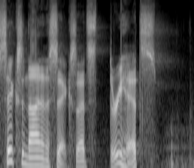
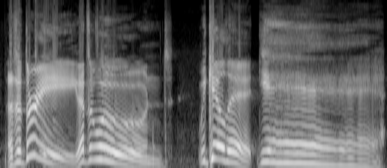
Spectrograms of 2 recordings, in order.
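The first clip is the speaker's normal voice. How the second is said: high, loud victory yells with long-held endings; jubilant shouting; 10 semitones higher, 7 dB louder, much slower than usual. Real, not acted. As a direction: scream it out, the winning roll just landed. Winning roll kills the monster.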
